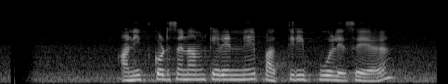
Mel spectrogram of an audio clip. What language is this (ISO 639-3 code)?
sin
